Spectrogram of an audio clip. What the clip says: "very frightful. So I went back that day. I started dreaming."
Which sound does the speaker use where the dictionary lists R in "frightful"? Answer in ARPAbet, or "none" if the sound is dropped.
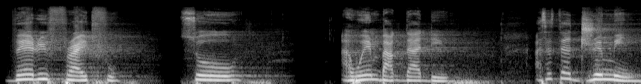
R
